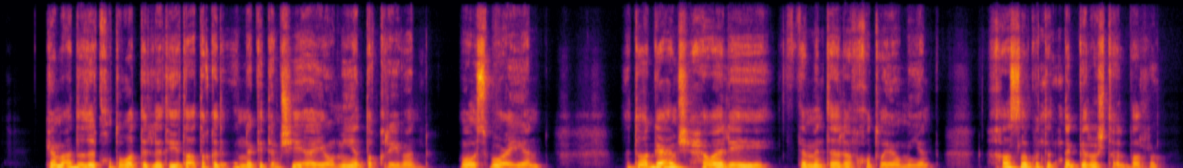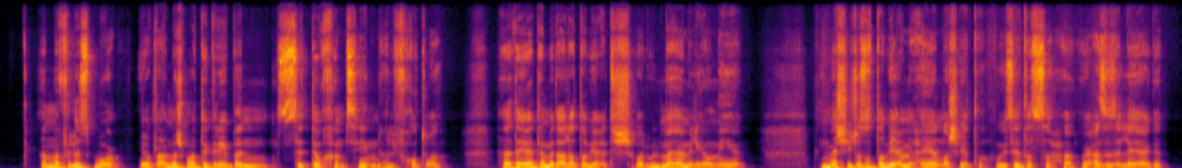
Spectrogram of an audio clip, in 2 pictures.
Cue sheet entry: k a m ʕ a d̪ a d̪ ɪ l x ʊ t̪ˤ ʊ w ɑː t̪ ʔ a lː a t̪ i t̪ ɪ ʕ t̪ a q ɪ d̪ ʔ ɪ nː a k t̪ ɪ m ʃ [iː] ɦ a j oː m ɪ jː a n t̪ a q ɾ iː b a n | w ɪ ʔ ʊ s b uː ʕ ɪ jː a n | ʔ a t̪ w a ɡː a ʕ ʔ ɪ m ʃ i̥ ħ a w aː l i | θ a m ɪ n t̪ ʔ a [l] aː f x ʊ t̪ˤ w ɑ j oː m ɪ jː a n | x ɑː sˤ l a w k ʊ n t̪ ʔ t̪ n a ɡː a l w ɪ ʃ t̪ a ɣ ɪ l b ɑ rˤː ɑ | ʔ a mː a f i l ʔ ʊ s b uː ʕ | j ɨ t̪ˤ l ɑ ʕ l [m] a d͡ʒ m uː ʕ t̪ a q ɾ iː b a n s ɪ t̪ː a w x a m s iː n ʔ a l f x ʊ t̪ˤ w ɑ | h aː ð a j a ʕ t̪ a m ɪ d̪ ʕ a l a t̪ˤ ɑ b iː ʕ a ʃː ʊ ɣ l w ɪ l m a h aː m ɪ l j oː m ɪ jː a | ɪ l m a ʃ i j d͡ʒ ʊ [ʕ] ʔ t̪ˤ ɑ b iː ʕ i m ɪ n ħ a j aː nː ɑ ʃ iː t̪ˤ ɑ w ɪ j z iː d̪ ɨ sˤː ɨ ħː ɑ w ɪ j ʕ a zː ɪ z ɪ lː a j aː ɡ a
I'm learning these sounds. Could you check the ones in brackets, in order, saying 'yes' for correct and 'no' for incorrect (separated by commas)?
yes, yes, yes, no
